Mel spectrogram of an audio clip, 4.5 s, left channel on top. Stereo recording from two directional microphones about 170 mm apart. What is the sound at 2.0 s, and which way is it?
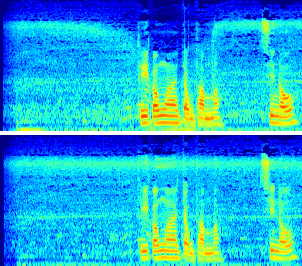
Speech, 20° right (ahead or behind).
